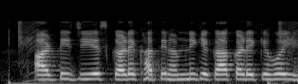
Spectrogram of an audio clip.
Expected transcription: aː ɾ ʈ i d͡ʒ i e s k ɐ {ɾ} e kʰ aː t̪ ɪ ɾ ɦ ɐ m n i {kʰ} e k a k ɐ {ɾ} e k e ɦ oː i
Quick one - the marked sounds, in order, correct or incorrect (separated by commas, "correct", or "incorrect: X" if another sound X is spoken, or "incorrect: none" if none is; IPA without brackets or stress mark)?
incorrect: ɽ, incorrect: k, incorrect: ɽ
